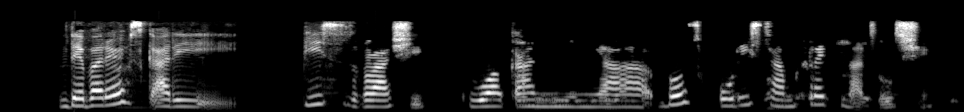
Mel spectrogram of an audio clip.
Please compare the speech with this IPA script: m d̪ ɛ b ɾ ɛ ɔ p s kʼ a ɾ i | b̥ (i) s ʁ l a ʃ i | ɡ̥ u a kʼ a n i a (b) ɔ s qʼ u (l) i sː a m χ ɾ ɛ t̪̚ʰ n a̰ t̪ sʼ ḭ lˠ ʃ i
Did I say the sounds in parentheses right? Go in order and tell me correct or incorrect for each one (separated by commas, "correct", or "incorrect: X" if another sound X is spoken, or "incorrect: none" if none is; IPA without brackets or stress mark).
correct, correct, incorrect: ɾ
